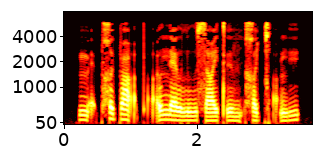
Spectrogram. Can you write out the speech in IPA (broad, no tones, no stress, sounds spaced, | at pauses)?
m æ̰ p χ y p ʕ ɑ̰ pʼ ɑ̰ o̯ n æ o̯ l u s ɑ e̯ tʼ ø v ḭ χ œ c ɑ̰ ŋ y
